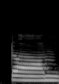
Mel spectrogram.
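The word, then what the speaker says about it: tomb: में, MB का combination, तो यहाँ पर B साइलेंट है। अब इसको बॉम्ब नहीं पढ़ते ना, बॉम्ब, कॉम, टॉम, डम और लैम, यानी M है ना वहाँ तक ही पढ़ना है, B का उच्चारण नहीं होगा।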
